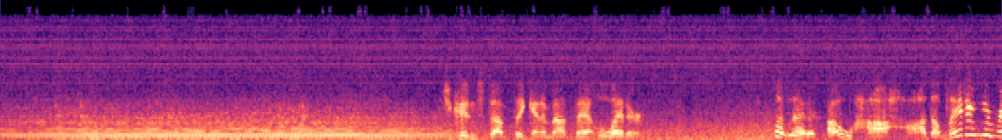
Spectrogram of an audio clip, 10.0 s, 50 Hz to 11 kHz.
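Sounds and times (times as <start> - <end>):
low sustained synthesizer chord: 0.0 - 7.7.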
